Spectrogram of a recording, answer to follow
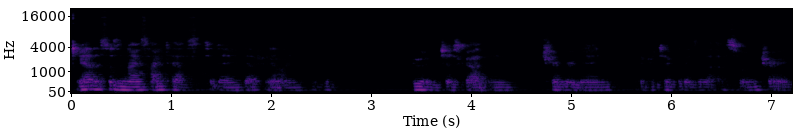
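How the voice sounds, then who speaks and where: Fairly low, somewhat breathy male voice at a fairly quick pace, the intonation fairly even. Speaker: forex trader streaming live analysis. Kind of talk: live trading stream commentary. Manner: casual, halting with repeated words; mumbling.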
